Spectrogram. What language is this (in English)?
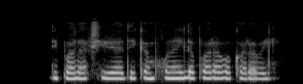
Pashto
